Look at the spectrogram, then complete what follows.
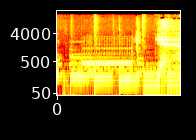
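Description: Steady electronic telephone tones hum along, shifting pitch in a few stepped segments, close and moderately loud, before a voice cuts in near the end.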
